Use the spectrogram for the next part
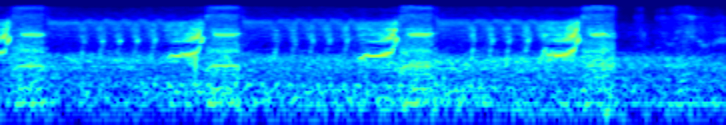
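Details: Cicada singing near the recorder on a tree, pumping its abdomen; quieter repeated phrases about once per second, a rapid pulsed buzz rising into a short whistled upsweep, over faint background hiss.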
